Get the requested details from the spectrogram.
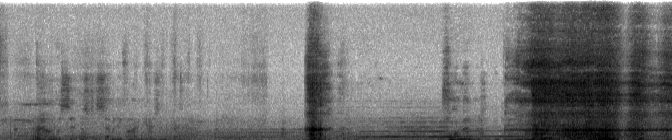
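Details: Adult husband sleeping; scattered snorting and rasping breath noises in a quiet room, ending in a loud rough snore; snoring.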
